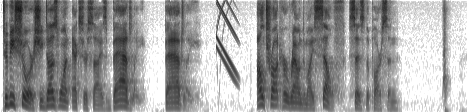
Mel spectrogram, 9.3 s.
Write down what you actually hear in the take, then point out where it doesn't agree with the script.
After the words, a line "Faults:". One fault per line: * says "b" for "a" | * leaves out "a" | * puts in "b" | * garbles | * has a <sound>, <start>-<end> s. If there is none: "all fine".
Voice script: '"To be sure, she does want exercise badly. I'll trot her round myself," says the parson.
'"To be sure, she does want exercise badly badly. I'll trot her round myself," says the parson.
Faults:
* puts in "badly"
* has a chirp, 4.3-4.8 s
* has a whoosh, 8.8-9.0 s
